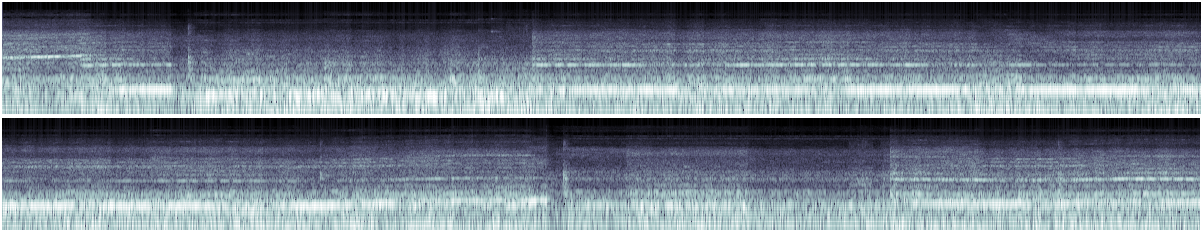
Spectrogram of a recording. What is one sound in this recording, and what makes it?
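A train's electric motors whine steadily as it rolls along the track.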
